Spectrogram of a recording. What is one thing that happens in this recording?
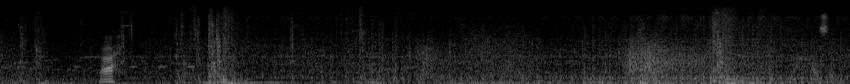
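A weapon fires crackling energy blasts.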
